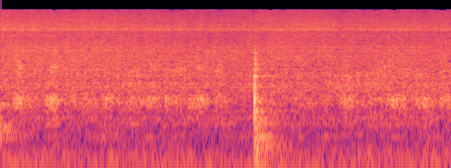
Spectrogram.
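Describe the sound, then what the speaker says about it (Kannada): An egg and milk mixture thickened with cornflour is stirred in a pan over a medium flame, a faint soft sizzle running steadily with one sharp clink of the spoon against the pan. "ಮೀಡಿಯಂ ಫ್ಲೇಮಲ್ಲಿ ಇಟ್ಬಿಟ್ಟು ನಾವು ಮಿಕ್ಸ್ ಮಾಡಬೇಕಾಗತ್ತೆ."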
